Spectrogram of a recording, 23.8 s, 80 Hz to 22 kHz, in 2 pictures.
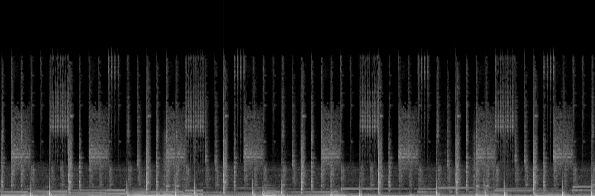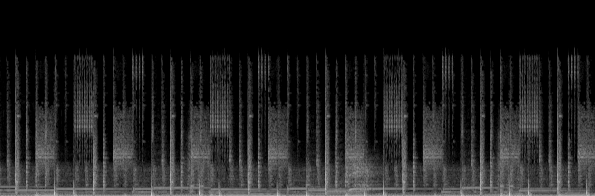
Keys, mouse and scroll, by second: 2.2 click, 4.6 alt+shift+click, 5.8-7.8 alt+drag, 8.7 click, 9.6 scroll up 1, 10.2-13.1 drag, 14.8 scroll down 1, 15.9-16.3 scroll up 1, 19.9-23.8 drag.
